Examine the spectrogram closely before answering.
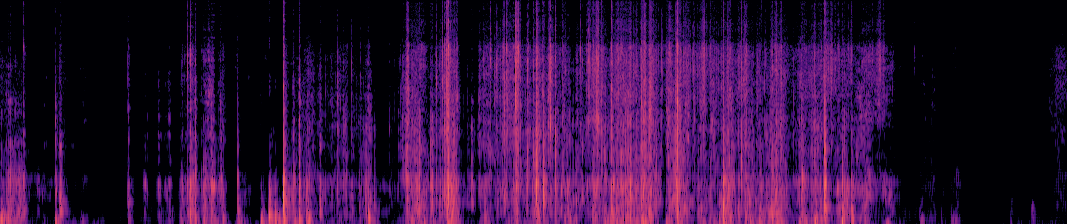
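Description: Plastic wrapping being crinkled and torn, a dense run of crackles and snaps that stops about nine seconds in.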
